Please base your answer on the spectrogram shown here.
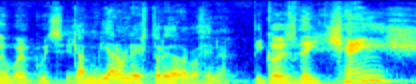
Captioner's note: speaking spanish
